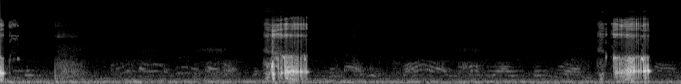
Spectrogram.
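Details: Two abrupt, loud, voiced bursts about three and a half seconds apart over quiet room noise; persistent forceful hiccups that have gone on for hours.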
